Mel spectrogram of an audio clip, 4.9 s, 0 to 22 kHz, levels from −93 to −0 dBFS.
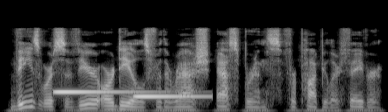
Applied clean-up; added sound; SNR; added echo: none; Doorbell; -5 dB; none.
